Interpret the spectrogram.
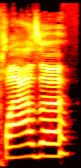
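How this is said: It is said with a Midwest accent.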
